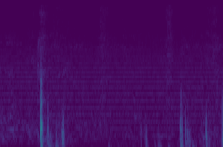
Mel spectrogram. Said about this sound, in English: Sorry, I'm listening to the frog.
